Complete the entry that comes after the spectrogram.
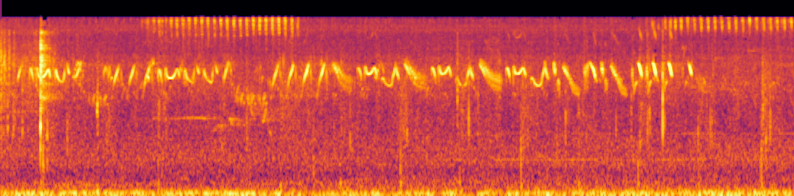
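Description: A songbird singing a long, rapid string of short chirping notes that swoop up and down, stopping shortly before the end, over a steady low rumble.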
